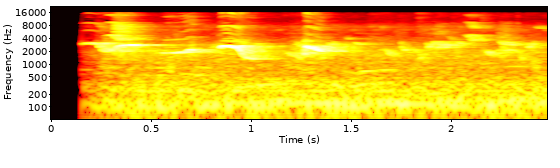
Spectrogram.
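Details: Oriental magpie-robin (kacer) in lively song full of imitations (isian koslet): loud whistled and slurred phrases sweeping between high notes, with a few sharp emphatic notes, sung at close range.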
